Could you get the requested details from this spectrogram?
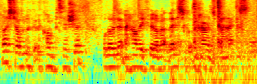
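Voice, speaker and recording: With an English accent, a man talks over noticeable background noise, his pitch varying in an ordinary way amid audible room echo. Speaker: travel vlogger. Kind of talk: casual vlog narration. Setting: outdoors. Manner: chatty.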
